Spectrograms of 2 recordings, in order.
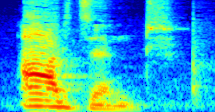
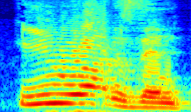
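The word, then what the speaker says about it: urgent: ফাস্টে কি উচ্চারিত হইছে শুরুতে ইউ আবার তুমি উচ্চারণ করো আরজেন্ট কি আরজেন্ট দেখ এই জায়গাটাতে একটু সবাই খেয়াল করো।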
